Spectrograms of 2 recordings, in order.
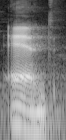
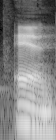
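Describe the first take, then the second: First: The word ends cleanly on the D sound. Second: The word ends cleanly on the D sound.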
